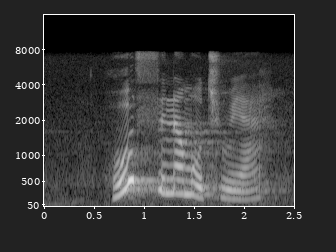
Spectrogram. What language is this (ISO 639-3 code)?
sot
